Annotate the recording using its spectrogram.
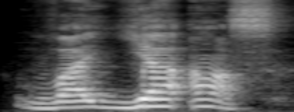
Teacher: so ya has a stress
